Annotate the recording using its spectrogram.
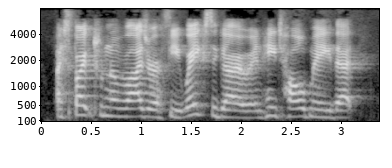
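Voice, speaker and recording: With an Australian accent, a woman talks at a medium pitch in a bright, sharp tone. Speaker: financial adviser and podcast founder. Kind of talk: conference talk. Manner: fast.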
